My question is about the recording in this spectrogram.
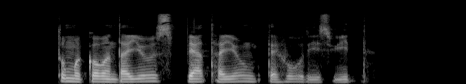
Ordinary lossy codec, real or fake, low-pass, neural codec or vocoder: MP3, 96 kbps; real; 10.8 kHz; none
